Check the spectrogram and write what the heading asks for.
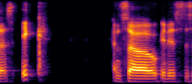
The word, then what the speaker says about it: ik: So the first one is pronounced as ik, and so it is the same as the second one, prikken, which means to poke.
